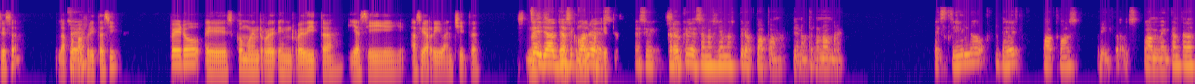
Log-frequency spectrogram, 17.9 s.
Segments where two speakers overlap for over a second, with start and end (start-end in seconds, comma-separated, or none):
8.0-9.3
